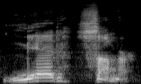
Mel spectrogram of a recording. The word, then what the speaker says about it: Midsommar: There's a movie out called Midsommar, Midsommar. It's the Swedish spelling and pronunciation of midsummer, but Midsommar.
